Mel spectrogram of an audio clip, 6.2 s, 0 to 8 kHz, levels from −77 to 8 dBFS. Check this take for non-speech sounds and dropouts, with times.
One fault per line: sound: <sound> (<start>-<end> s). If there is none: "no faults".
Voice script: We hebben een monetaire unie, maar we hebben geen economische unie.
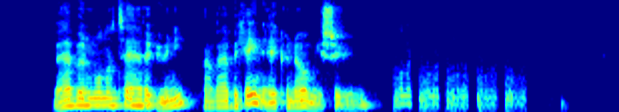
sound: laugh (3.9-5.3 s)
